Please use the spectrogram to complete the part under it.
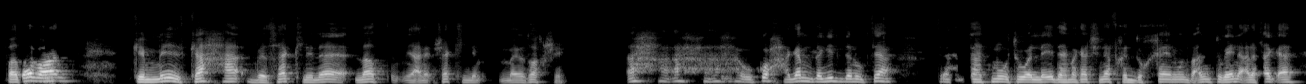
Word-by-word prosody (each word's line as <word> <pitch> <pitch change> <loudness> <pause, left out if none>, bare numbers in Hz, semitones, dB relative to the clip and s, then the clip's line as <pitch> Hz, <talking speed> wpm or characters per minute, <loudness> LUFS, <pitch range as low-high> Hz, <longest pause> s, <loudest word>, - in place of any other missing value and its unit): فطبعًا 155 +5 +7 0.6
كمّية 120 +5 +4
كَحّة 135 +2 0
بشكل 105 +1 -2
لا 120 +1 +1
لطم 120 -3 -2
يعني 95 0 -3
بشكل 100 -6 -9 0.2
ما 90 +4 -6
يُطاقش 95 -2 -5 0.7
أح، 150 - -6
أح، 145 +1 -10
أح 140 0 -11
وكُحّة 115 0 -3
جامدة 140 -1 +1
جدًا 135 -2 -1
وبتاع 130 +4 -2 0.4
ت - - -15
أنتم 205 - -6
هتموتوا 115 0 0
والّا 110 0 +3
إيه 120 - +4
ده 110 -2 +1
ما 110 - -1
كانتش 115 0 -3
نَفخة 120 -3 -2
دُخّان 115 +3 -2
وبعدين 115 0 -2
أنتم 115 0 -4
جايين 120 +2 +4
على 105 +1 0
فجأة، 120 -3 +1
120 Hz, 145 wpm, -21 LUFS, 110-135 Hz, 0.7 s, فطبعًا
